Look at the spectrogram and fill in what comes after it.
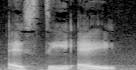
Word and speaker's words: Staphylos: There is Staphylus red and white, and that would be Staphylos. Okay. And it means grape, actually, Staphylos. Oh. Staphyli in Greek.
